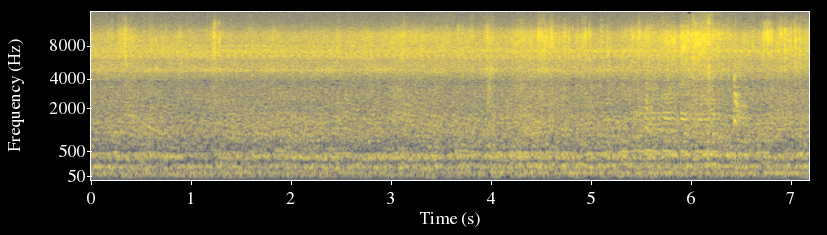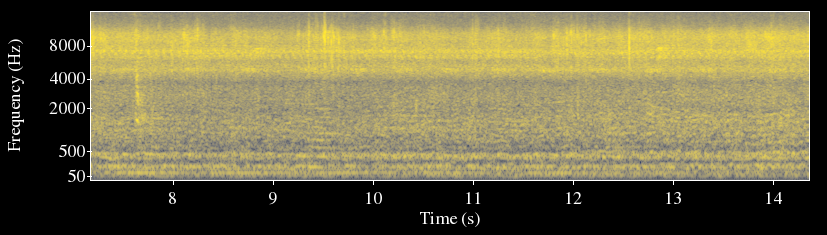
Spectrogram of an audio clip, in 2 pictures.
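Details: Long, steady hum of bees from 27 September 2018, a full, low buzzing drone with stacked tones and a soft hiss overhead, swelling slightly midway but never stopping.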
